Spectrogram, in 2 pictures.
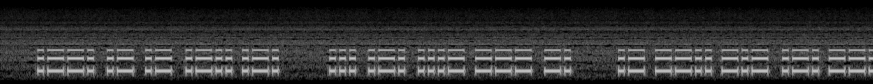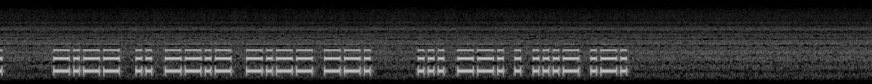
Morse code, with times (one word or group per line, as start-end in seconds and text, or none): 0.4-2.8 PAALR
3.3-5.7 SRVON
6.2-8.7 AZKRG
9.3-12.4 YIQYG
12.9-15.0 SGEVR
